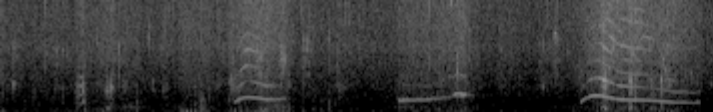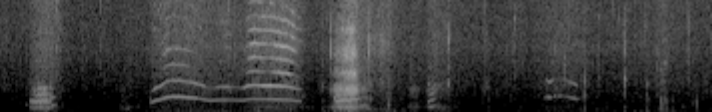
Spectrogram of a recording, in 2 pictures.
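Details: Three-week-old foster kittens mewing: about six thin, high-pitched meows, several arching up then sliding down, spread across the recording, with soft rustling and short scratchy noises between calls.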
